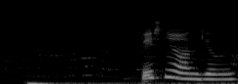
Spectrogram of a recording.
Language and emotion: Russian, neutral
